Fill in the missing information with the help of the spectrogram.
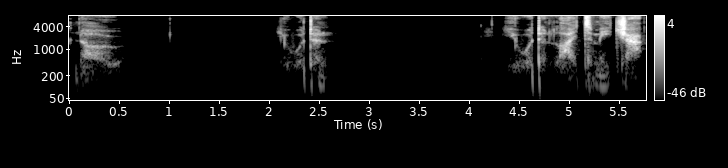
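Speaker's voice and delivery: soft playful whisper; teasing ASMR whisper; mock ASMR whisper. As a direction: whisper it close to the mic as a joke. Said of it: "This is A S M R".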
